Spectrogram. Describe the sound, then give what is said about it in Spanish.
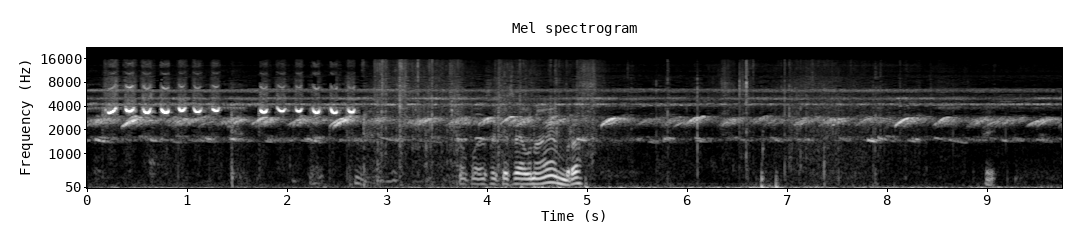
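A chorus of melodious coquí frogs chirps in rapid, high-pitched pulsing bursts with a steady background of overlapping calls, while a person speaks briefly over it. “Y le llaman el coquí melodioso porque usualmente forma coros, grandes coros.”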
